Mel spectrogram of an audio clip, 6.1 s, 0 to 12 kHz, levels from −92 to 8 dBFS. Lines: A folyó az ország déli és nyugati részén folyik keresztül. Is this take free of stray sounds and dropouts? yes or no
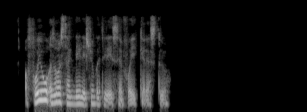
yes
